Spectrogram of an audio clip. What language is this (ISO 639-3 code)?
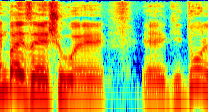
heb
